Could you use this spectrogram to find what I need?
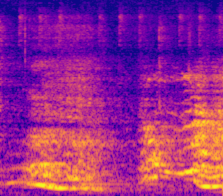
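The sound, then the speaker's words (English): A male lion roars twice in quick succession, deep and loud, each roar a rumbling, drawn-out bellow that swells and fades, with no talking. “Declaring themselves the protector with a roar heard for miles.”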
